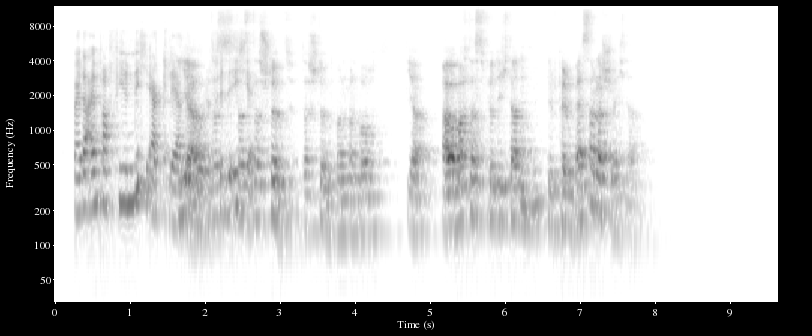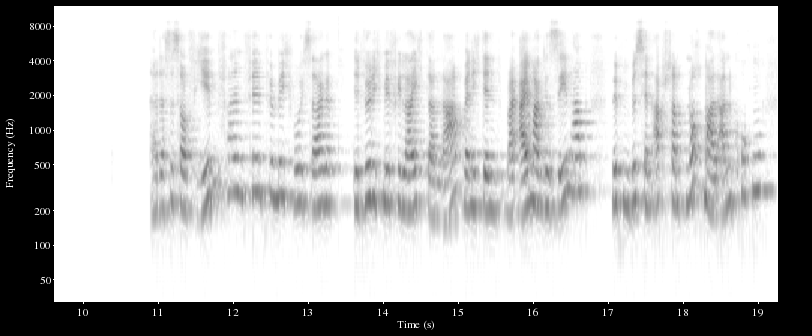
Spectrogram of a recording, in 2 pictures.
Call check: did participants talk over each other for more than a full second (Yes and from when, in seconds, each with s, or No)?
Yes, from 1.6 s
